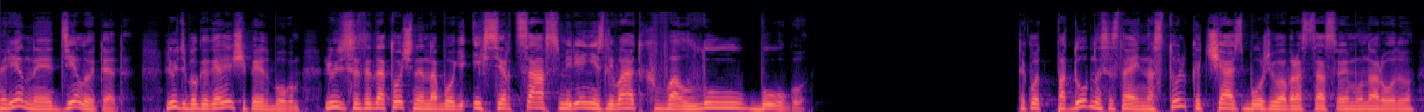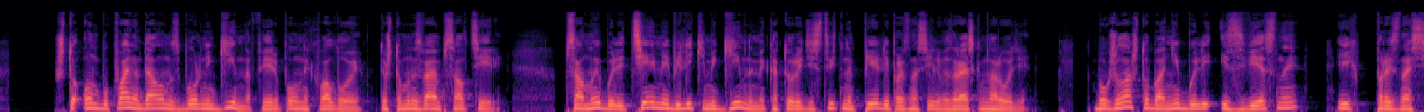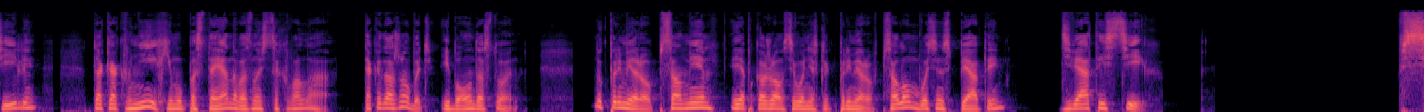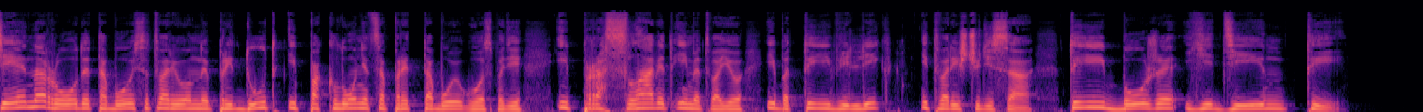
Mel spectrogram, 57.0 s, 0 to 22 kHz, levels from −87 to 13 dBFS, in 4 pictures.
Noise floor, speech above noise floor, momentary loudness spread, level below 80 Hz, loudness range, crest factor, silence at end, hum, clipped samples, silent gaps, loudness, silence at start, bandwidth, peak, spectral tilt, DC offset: under -90 dBFS; over 71 dB; 6 LU; -42 dBFS; 4 LU; 14 dB; 0.9 s; none; under 0.1%; none; -19 LUFS; 0 s; 13.5 kHz; -4 dBFS; -6 dB/octave; under 0.1%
